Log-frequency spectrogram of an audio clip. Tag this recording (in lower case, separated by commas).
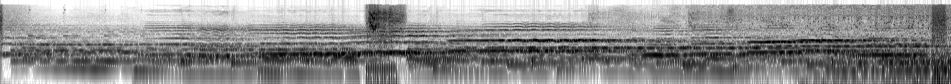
music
